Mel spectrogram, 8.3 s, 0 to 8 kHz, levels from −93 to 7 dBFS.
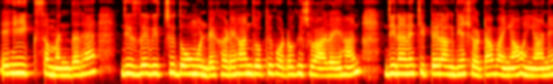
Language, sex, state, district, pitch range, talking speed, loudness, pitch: Punjabi, female, Chandigarh, Chandigarh, 235-270 Hz, 180 wpm, -11 LUFS, 260 Hz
